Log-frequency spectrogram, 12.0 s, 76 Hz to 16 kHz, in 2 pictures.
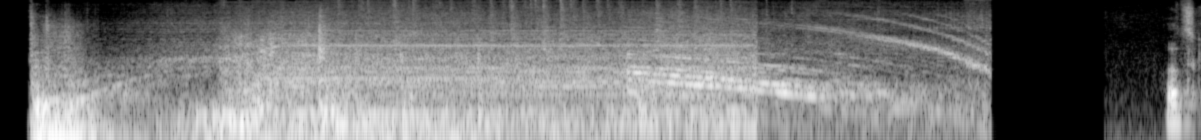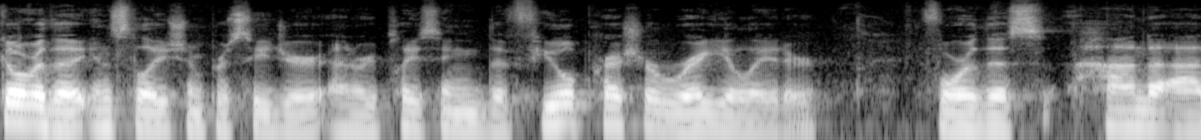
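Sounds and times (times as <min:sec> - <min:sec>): car engine starting and running: 0:00.4 - 0:04.9.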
